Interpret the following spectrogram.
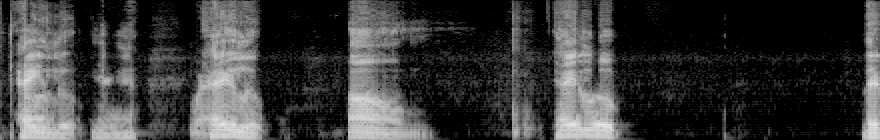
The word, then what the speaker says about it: Caleb: I'm from Missouri man I keep calling this boy khib because that's how we pronounce it's Caleb man Caleb um Caleb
